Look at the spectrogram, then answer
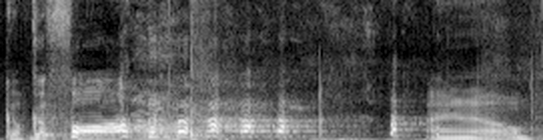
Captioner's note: both laughing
